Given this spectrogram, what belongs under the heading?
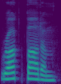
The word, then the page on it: rock-bottom: American English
